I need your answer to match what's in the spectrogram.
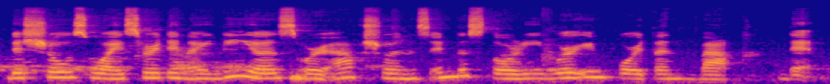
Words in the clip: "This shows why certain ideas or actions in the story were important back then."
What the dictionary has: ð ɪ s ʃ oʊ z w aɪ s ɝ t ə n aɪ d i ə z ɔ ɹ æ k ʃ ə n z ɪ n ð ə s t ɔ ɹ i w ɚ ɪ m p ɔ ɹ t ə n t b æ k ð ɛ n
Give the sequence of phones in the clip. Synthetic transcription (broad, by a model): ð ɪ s ʃ oʊ s w aɪ s ɝ t ə n aɪ d i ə s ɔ ɹ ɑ k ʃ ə n s ɪ n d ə s t ɔ ɹ i w ɚ ɪ m p ɔ ɹ t ə n t b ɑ k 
